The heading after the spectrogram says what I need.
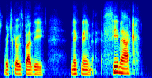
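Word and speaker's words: CMAQ: There's a concession mitigation and air quality improvement program, which goes by the nickname CMAC, spelled with a Q, but pronounced with a K.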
